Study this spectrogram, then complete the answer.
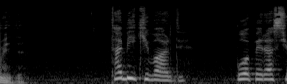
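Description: A young woman speaks with worry nearby.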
